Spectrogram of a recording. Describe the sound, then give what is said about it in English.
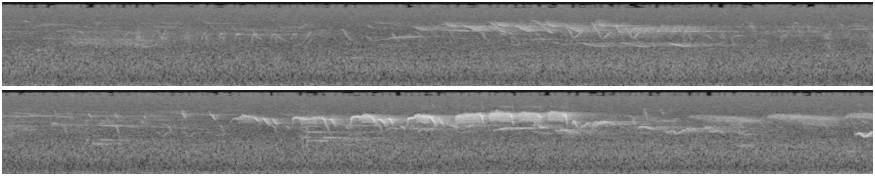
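A black-throated blue warbler sings a short series of buzzy, rising phrases, clearest near the end, over steady low outdoor rumble, with other faint bird notes in the background. “There we go, black throated blue.”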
